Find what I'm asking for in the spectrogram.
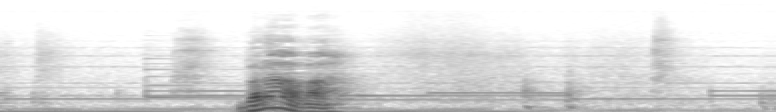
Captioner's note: foreign Language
